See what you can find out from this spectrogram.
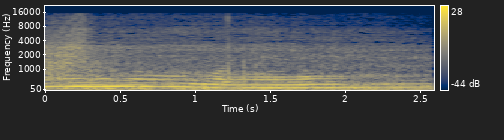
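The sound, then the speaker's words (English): An unmarked Dodge Charger's engine revs with a low, droning tone that dips slightly in pitch and then settles into a steady rumble, fairly loud throughout with no voices. “that looks like the same unmarked Dodge Charger from the last video.”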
